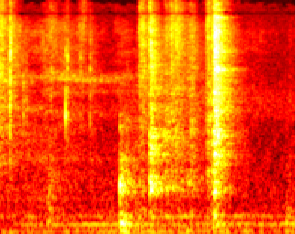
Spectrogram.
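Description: Scissors snipping twice, once about a second in and once near the end, cutting off a tag.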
